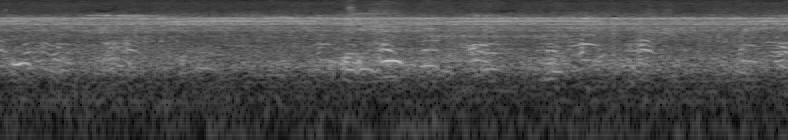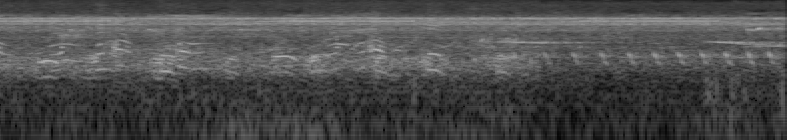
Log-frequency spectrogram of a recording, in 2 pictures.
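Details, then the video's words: Flock of wild geese calling: dense overlapping nasal honks, many birds at once, forming a continuous clamour with brief louder bursts throughout, over a steady background hiss. "Sounds of a Flock of Wild Geese"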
